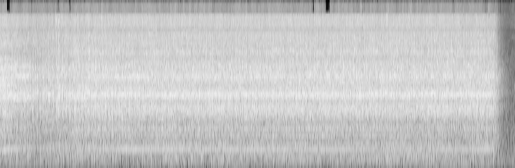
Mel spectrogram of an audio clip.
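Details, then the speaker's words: Hammer drill drilling into hard masonry with light pressure: steady high motor whine over a fast buzzing rattle from the hammer action, progressing more slowly than in brick. "hear that vibration that's like a little uh it's like a little prisoner trying to break out of prison he's just hitting the hammer over and over"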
